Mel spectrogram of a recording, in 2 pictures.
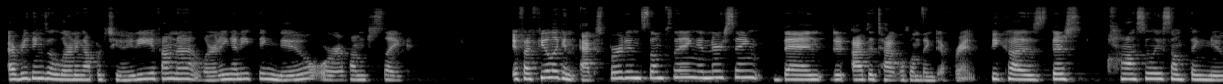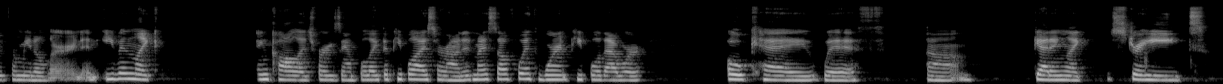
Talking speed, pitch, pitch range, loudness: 160 wpm, 225 Hz, 205-250 Hz, -24 LUFS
